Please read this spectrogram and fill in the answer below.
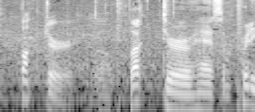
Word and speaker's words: Buchter: We are now told it's pronounced Buchter. Buchter.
